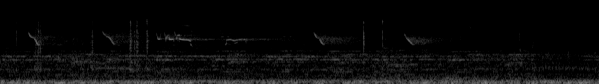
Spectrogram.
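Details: North American ospreys at a natural nest, two birds apparently fighting over the nest territory: sharp, high whistled chirps sliding downward in loose bursts every second or so, over steady low wind rumble.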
